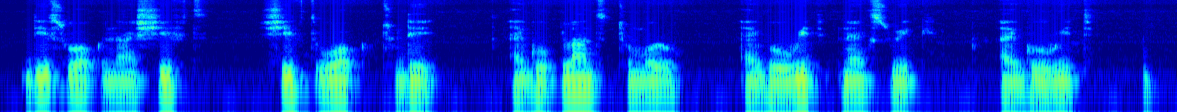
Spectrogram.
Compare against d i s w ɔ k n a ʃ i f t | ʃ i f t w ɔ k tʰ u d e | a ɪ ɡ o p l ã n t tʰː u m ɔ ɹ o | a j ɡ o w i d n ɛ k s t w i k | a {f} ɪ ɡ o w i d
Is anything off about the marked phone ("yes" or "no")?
yes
